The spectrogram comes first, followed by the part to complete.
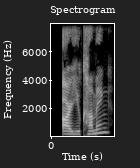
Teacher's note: When you're asking a yes or no question, your voice goes up at the end. "Are you coming?" goes up.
